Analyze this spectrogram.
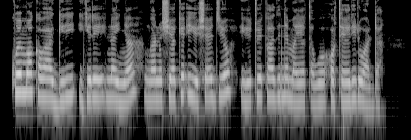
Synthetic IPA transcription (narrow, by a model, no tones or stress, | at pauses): kwemwakawaɡiɾiiɣeɾenaiɲaŋanɔʃjakɛʔiɣeʃɛd͡ʒiɔiɣetwekaðinɛmaɣɛtaɣɔhɔtɛɾiɾwada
